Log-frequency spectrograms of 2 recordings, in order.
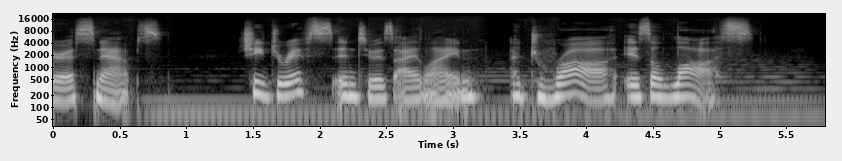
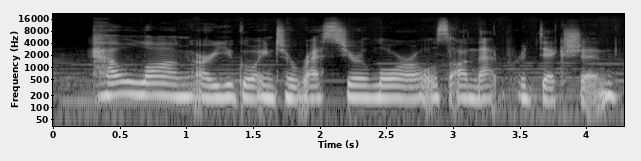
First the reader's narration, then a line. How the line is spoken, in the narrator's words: Saladin groans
